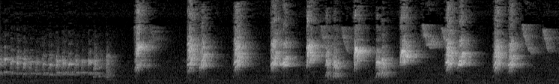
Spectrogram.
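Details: A seven-month-old Madura Long-tailed Shrike, just bathed, starting to shape its song: rough, scratchy phrases mixing harsh chatter with high squeaky notes repeated about every half-second, still slurred and unpolished.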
